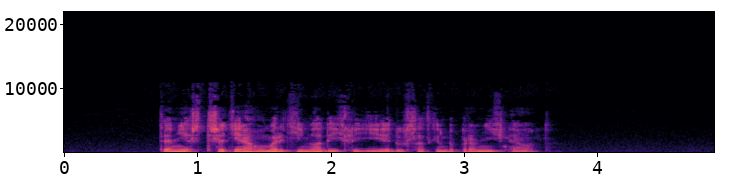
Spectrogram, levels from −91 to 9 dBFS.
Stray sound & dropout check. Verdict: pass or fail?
pass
